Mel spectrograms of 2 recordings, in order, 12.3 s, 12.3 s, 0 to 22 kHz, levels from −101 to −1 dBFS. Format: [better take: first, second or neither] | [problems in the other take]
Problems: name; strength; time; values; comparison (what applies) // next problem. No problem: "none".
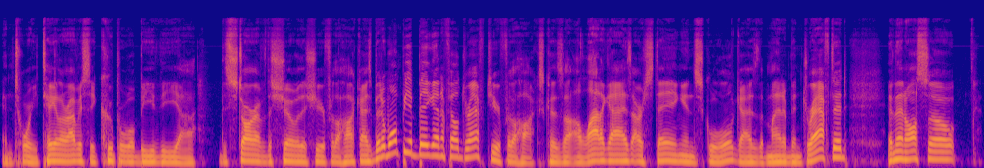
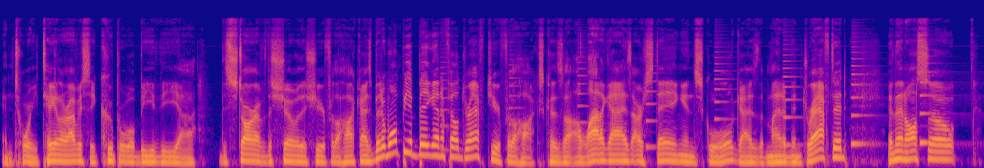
first | phone ringing; noticeable; from 5.5 to 12 s; peak 8 dB below the speech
